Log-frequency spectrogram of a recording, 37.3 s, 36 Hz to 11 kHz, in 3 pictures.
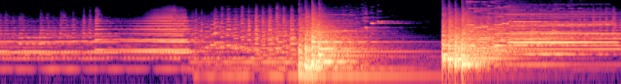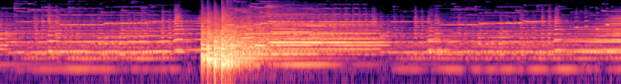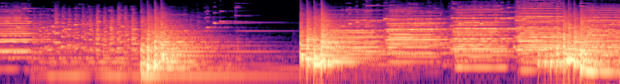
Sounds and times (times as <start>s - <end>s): Orchestra: 0.0s - 37.2s.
